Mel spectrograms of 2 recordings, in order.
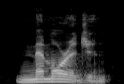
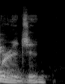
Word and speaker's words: Memorigin: I believe that this is pronounced Memorigin, like a combination of memory and origin. Mem- Memorigin? – Right. Memorigin.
